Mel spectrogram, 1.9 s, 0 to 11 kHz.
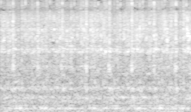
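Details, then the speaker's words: Sewing machine with newly installed servo motor running at about 400 stitches per minute: steady hum with a soft, regular scuff as the drive belt rubs on the table, still to be adjusted. "esse barulhinho que tá fazendo aqui é da correia que tá pegando na mesa então ainda vou ajustar aqui para tirar ela que tá pegando na mesa"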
